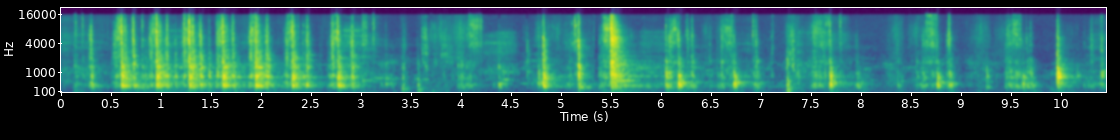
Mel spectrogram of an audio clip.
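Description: Stiff insulated earth cables being bent and worked into a metal switch enclosure by hand: irregular rubbing and scraping with many sharp clicks and knocks as the cable and tools catch on the steel box.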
